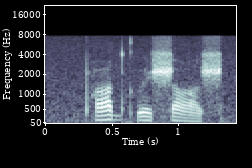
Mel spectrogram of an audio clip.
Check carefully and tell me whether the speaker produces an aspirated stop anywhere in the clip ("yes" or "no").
yes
